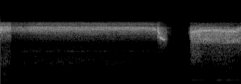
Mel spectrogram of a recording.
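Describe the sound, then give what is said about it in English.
A person imitates a snake with two sustained, sharp hisses from the mouth, a long one followed after a brief pause by a second, fairly loud with no talking. “I just thought I'd make a snake impression, but you know, that is how we roll.”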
